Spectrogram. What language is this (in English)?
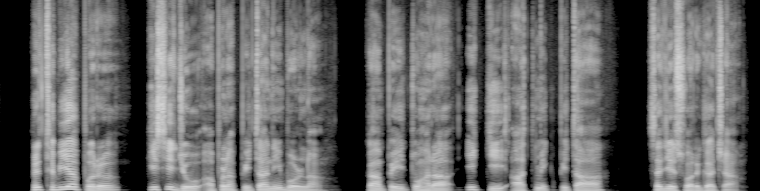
Bilaspuri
